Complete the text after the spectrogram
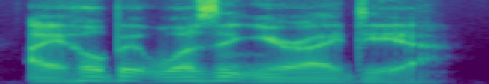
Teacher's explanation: The words I and it are function words. They get squeezed so tightly into the valleys that you barely hear them. >> They're robbed their acoustic energy.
